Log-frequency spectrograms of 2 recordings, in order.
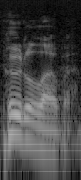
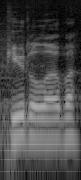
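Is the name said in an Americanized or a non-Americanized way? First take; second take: non-Americanized; Americanized. First: The name is said in its non-Americanized form. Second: The name is said in an Americanized form. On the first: The speaker calls it right. "It's Pudilova" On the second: The speaker calls it wrong. "We can Americanize it and say Pudilova"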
